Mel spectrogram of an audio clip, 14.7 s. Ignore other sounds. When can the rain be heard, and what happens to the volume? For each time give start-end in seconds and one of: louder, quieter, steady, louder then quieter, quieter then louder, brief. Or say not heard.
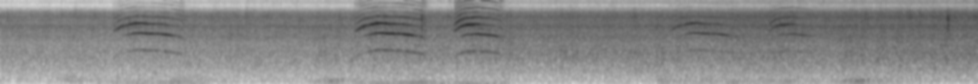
0.0-14.6 louder.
